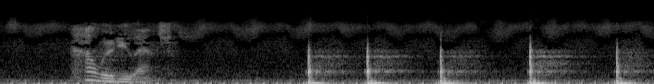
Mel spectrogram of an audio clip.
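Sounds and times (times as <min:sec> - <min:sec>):
speech: 0:00.9 - 0:01.8
knocking on a door: 0:03.0 - 0:06.5.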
